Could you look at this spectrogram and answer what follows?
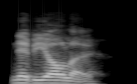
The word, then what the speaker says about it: Nebbiolo: Arguably, Italy's most famous red wine, the Barolo, is made from, now, how would I pronounce this bad boy? N-E-B-B-I-O-L-O. Nebbiolo. – Yeah, Nebbiolo. I'll go with that, mate.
